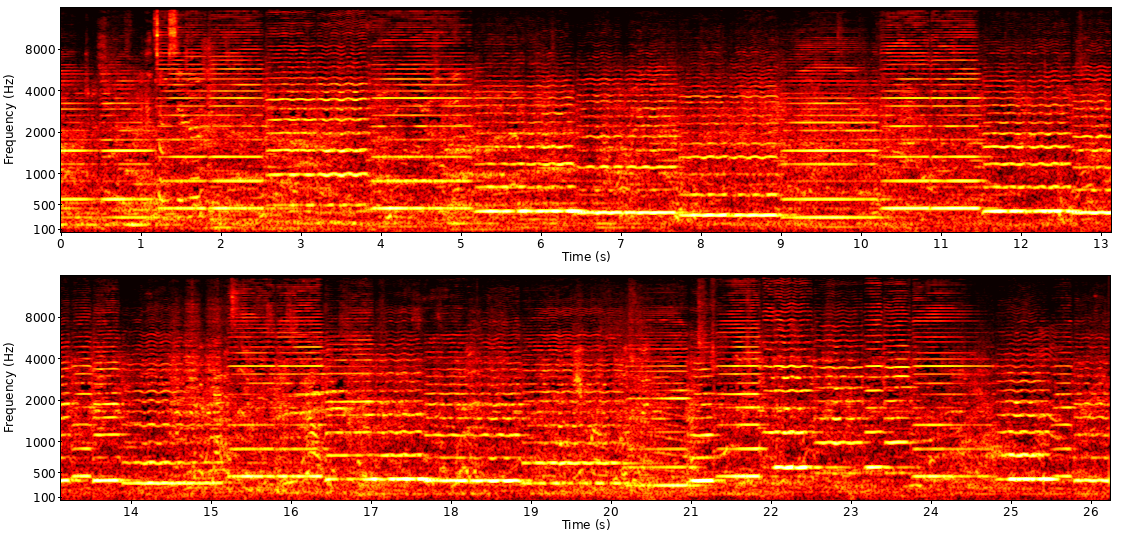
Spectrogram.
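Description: Violin played solo in a slow melody of held notes with vibrato, each note lasting about half a second to a second.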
